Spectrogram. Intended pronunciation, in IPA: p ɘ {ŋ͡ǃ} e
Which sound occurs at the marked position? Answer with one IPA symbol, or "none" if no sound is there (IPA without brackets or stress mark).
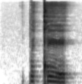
ǃ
